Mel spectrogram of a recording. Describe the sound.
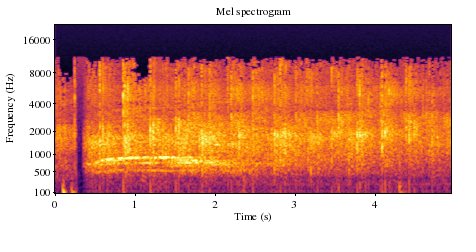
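Applause fills a church as a visiting pastor is welcomed to minister for the evening, a steady rush of clapping from the audience that holds strong and then eases off slightly toward the end.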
